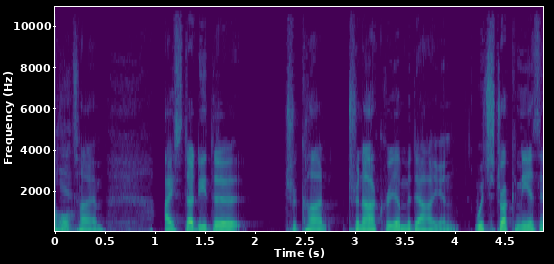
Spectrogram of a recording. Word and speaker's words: Trinacria: But I want to read one quote that you have about the Trinacria.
